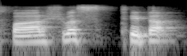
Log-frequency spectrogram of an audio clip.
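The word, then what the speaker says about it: पार्श्वस्थित: Only thing is Parshvasthita. That is a Mahaprana.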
